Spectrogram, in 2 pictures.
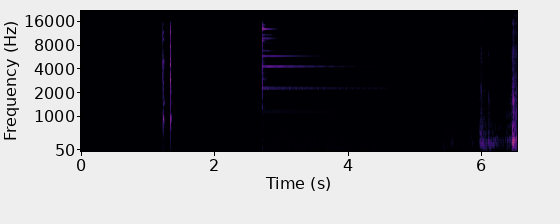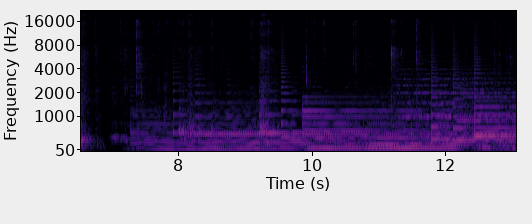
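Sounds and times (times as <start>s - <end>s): bright bell-like ding: 2.7s - 4.6s.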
